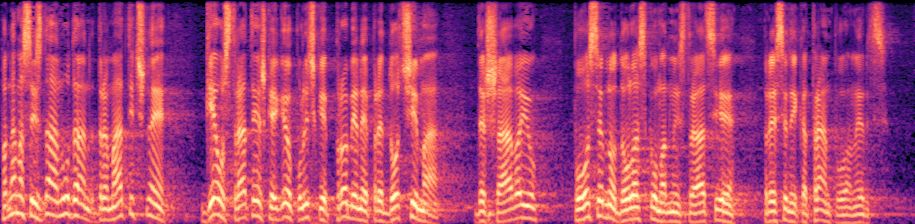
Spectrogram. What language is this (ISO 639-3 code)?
hrv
